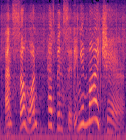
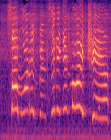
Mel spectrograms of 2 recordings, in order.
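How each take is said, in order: First: It is said in a middle-sized voice. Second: It is said in a squeaky voice.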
